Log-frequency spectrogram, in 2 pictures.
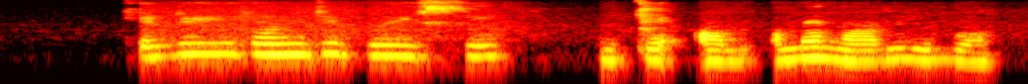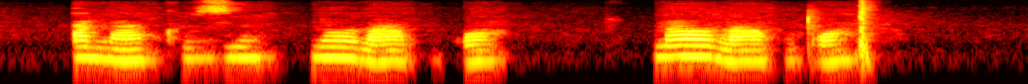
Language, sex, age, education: Igbo, female, 15-29, tertiary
